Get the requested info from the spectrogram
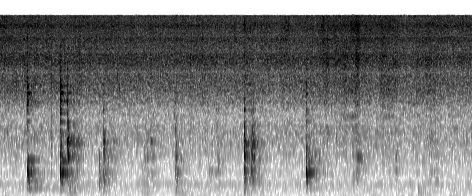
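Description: Ground beef sizzling in an electric skillet as a utensil stirs it, scraping and knocking against the pan in six uneven strokes over the first four seconds over a steady sizzle.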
